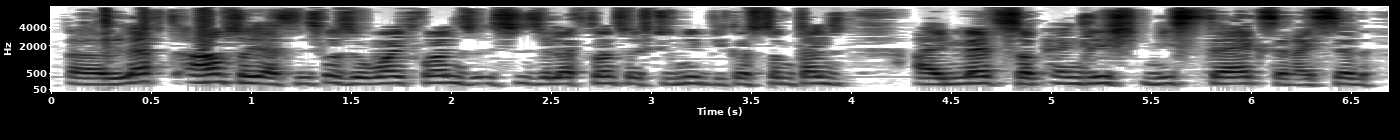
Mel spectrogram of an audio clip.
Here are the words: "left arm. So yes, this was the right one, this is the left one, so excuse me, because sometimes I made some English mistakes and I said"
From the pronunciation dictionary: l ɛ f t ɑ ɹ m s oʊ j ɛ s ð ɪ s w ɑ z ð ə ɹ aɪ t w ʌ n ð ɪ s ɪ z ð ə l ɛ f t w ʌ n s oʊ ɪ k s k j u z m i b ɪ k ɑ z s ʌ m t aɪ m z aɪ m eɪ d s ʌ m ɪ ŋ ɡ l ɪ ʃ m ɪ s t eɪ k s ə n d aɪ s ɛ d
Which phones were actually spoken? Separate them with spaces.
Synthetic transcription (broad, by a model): l ɛ f t ɑ ɹ m s oʊ j ɛ s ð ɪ s w ɑ z ð ə w aɪ t w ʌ n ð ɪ s ɪ z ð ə l ɛ f t w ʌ n s oʊ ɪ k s k j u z m i b ɪ k ɑ z s ʌ m t aɪ m z aɪ m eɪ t s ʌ m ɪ ŋ ɡ l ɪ ʃ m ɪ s t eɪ k s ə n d aɪ s ɛ d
